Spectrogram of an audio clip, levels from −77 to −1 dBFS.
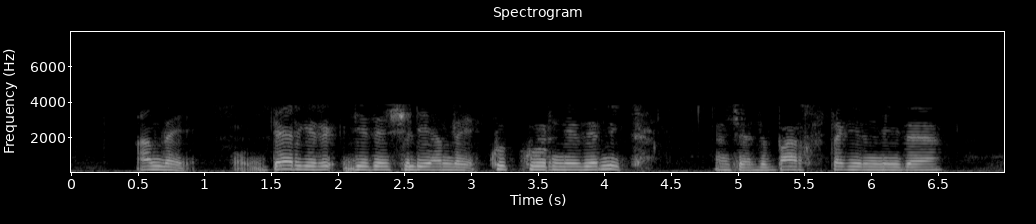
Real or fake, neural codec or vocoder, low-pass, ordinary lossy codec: fake; vocoder, 44.1 kHz, 80 mel bands, Vocos; 7.2 kHz; AAC, 16 kbps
